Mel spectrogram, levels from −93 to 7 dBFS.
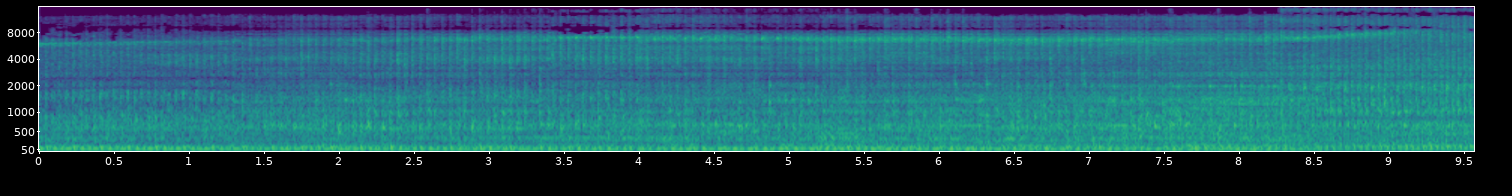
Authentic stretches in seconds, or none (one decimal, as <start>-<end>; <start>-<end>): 0.0-1.3; 3.4-4.0; 8.5-9.6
